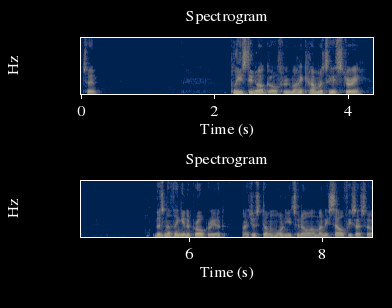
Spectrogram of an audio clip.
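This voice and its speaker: A man at a medium pitch, fairly quick pace, vocal fry, very wide pitch swings, and long, frequent pauses. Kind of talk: reading of quotes and jokes.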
